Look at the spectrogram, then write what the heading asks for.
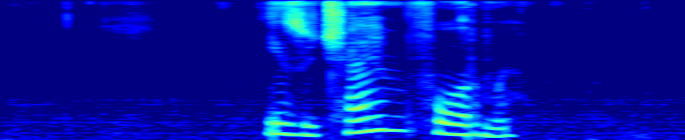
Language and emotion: Russian, neutral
